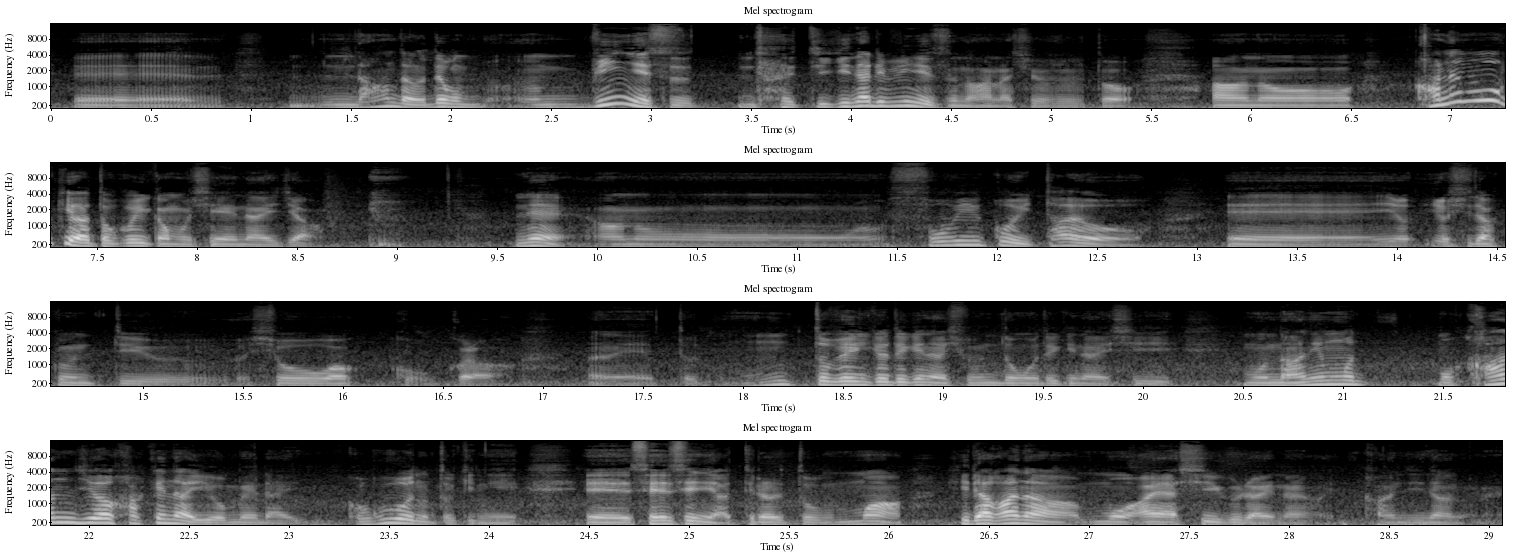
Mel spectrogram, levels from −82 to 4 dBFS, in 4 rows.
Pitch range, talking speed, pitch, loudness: 100-130 Hz, 295 characters per minute, 110 Hz, -23 LUFS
